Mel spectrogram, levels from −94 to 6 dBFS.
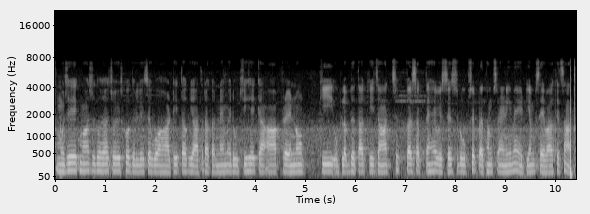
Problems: none marked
